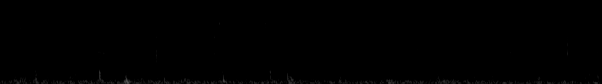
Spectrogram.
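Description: Faint, rhythmic rasping of a cat licking a person's bare skin, about four licks a second, with a soft bump about a second in.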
